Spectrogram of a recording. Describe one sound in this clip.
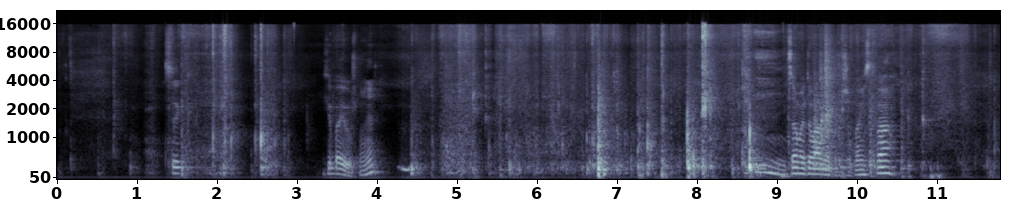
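Cardboard scrapes and rustles as a box is opened by hand.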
